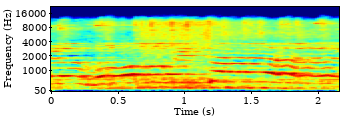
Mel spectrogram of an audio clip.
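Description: A man and a woman singing a duet through microphones, backed by a small live band with upright bass and guitar.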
